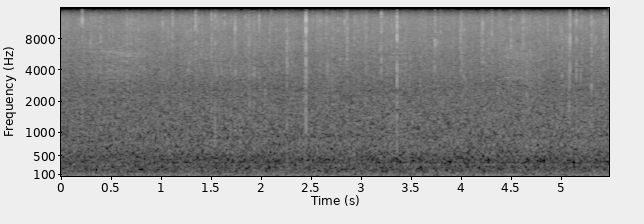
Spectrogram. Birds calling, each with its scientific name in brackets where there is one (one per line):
Gray Catbird (Dumetella carolinensis)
